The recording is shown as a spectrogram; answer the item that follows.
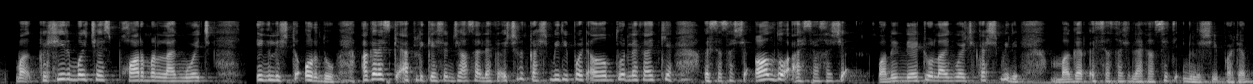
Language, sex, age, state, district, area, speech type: Kashmiri, male, 30-45, Jammu and Kashmir, Budgam, rural, spontaneous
